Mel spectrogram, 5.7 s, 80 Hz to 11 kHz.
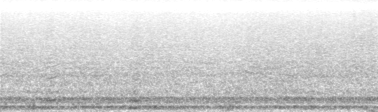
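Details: Many honey bees humming at a beehive in a northern Kentucky apiary during a 72-degree February warm spell, a steady unbroken drone with stacked tonal bands and no other clear sounds.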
